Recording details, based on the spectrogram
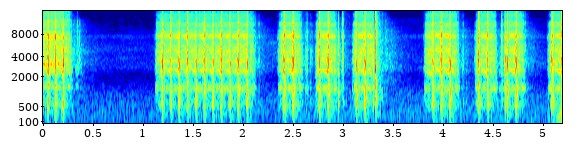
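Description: A Gel Blaster Surge gel ball blaster fires several rapid automatic bursts of sharp, evenly spaced clacks, separated by brief pauses, close up and loud, with no voices.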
